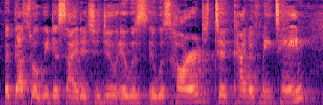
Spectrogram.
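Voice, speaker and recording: A woman from Puerto Rico whose first language is Spanish, speaking as a guest in a relaxed interview with many fillers. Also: medium pitch, normal speed. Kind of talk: casual interview talk.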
